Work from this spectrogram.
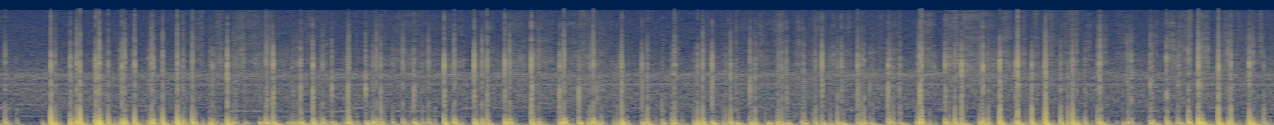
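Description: Fingers tap rapidly and continuously on the cardboard sleeve of a vinyl record, producing dense, dull, low thuds with very short decay. A faint steady hum runs underneath the tapping.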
